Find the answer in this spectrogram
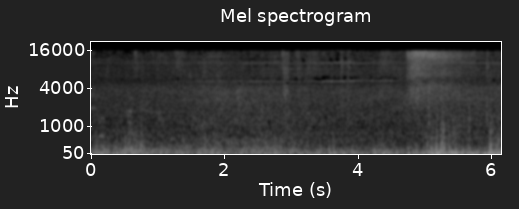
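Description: Steady low rumble of city street traffic as a red double-decker bus drives past close by, with a faint high whine for a few seconds in the middle.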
